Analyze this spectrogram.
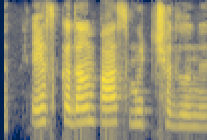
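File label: "эскӧдан пас мыччӧдлыны", Komi, female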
